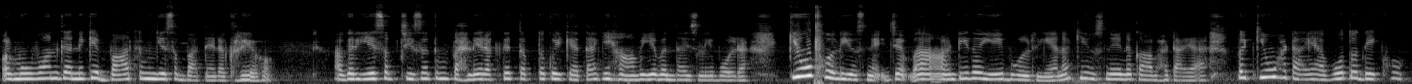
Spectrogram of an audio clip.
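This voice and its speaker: High, mellow-voiced woman commentator. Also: moderate pace. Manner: conversational, opinionated. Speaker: video commentator. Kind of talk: casual opinion commentary.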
